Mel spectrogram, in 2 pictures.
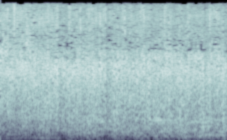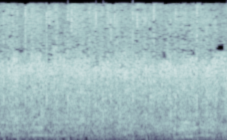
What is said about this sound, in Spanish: Podéis darle un aplauso incluso, si queréis.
